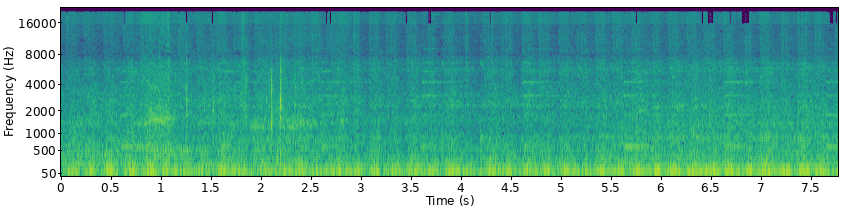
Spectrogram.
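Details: VW that is hard to start: a low idle pulsing unevenly at about 160 a minute, dipping and catching like it's out of fuel, dying without throttle; needs about 1,000 rpm to keep running. Rough idle.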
